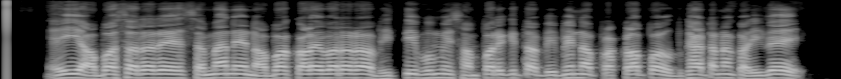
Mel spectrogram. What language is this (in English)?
Odia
